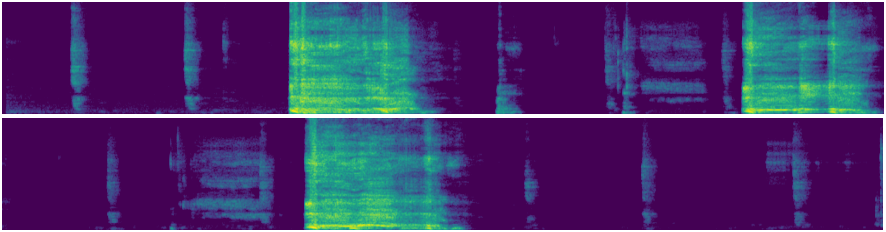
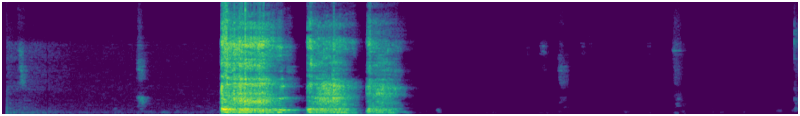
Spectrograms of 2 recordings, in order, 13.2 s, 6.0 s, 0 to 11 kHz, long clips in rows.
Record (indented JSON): {
  "three_cough_length": "13.2 s",
  "three_cough_amplitude": 32768,
  "three_cough_signal_mean_std_ratio": 0.34,
  "cough_length": "6.0 s",
  "cough_amplitude": 32768,
  "cough_signal_mean_std_ratio": 0.28,
  "survey_phase": "beta (2021-08-13 to 2022-03-07)",
  "age": "65+",
  "gender": "Male",
  "wearing_mask": "No",
  "symptom_cough_any": true,
  "smoker_status": "Ex-smoker",
  "respiratory_condition_asthma": false,
  "respiratory_condition_other": false,
  "recruitment_source": "REACT",
  "submission_delay": "1 day",
  "covid_test_result": "Negative",
  "covid_test_method": "RT-qPCR",
  "influenza_a_test_result": "Negative",
  "influenza_b_test_result": "Negative"
}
